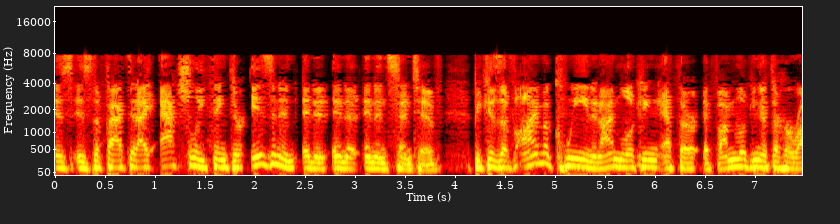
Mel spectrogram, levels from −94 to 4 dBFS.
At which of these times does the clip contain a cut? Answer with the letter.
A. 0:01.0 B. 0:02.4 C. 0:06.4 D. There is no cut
D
